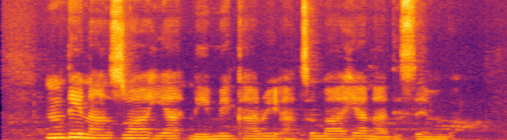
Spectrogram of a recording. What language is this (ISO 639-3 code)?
ibo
